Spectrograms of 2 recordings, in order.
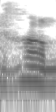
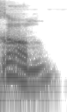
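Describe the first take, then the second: First: The word begins with a soft plain h sound. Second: The word begins with a harsh throaty ch sound. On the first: The speaker calls it wrong. "It's not it's not hum" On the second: The speaker calls it right. "It's chum. That's the right way of saying it"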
